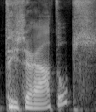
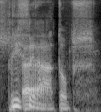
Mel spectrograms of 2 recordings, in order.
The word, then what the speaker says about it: Triceratops: Ja, het is dus officieel zeggen we Triceratops. – Triceratops. – Het is net die klemtoon die, zeg maar, op de andere plek terechtkomt.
